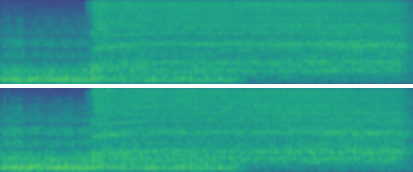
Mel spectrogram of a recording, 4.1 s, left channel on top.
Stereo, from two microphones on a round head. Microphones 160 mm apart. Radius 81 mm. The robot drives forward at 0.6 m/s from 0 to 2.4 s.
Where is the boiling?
45° left (ahead or behind), 4 m; by 4.0 s 35° left (ahead or behind), 5 m.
